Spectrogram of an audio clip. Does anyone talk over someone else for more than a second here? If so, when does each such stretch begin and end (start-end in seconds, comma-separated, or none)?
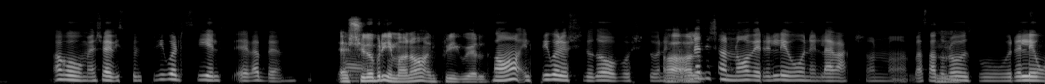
none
